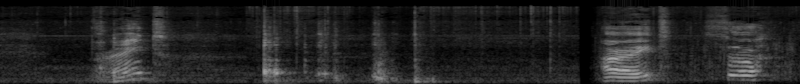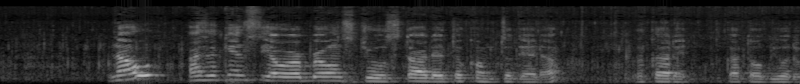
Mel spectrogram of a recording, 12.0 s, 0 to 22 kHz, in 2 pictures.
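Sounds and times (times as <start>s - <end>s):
pot simmering: 0.0s - 12.0s.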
